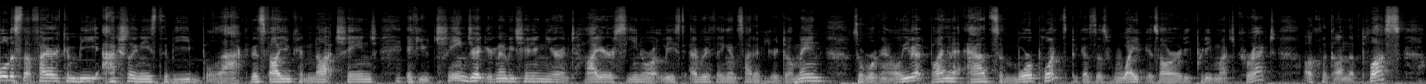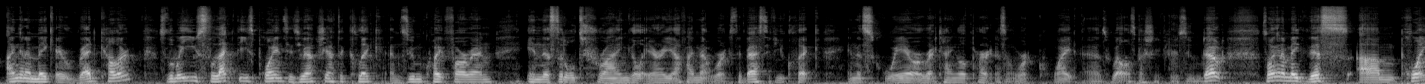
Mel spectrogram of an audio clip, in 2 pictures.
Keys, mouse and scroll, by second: 1.9-3.8 drag, 10.8-12.8 drag, 13.5-15.5 drag, 16.4-28.5 drag.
